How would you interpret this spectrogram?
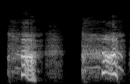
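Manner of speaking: two loud, very high bursts; hiccuping laugh. A narrator's reading. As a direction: laugh in hiccups, angry and scared. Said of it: "His laugh came out one burst".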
